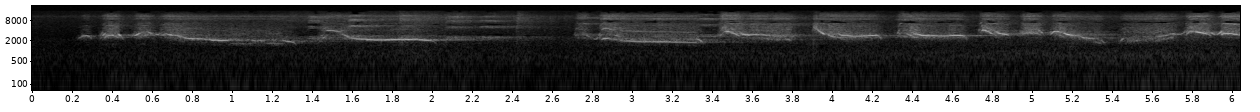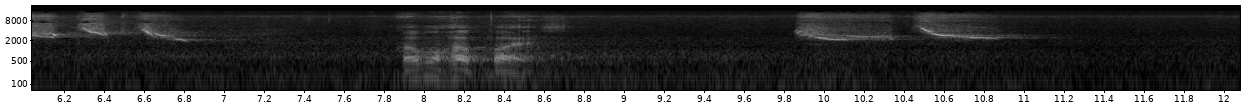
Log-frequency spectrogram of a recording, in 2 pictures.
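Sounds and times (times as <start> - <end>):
bird whistling descending notes: 0.2 - 6.9, 9.9 - 11.0.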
